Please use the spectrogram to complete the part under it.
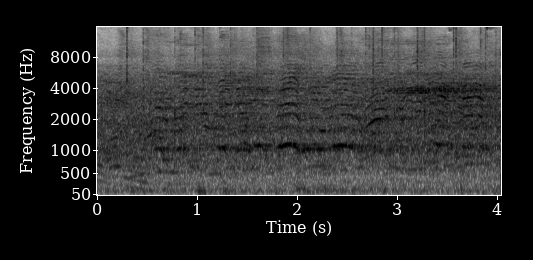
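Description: A volleyball thumps against a player's arms.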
